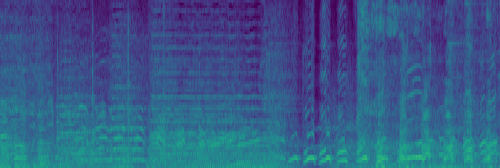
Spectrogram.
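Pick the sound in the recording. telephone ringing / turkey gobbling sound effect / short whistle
turkey gobbling sound effect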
